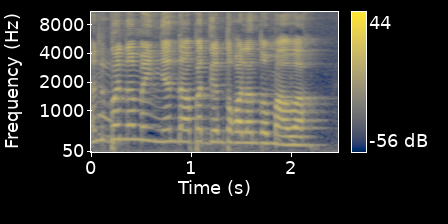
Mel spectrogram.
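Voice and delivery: ordinary talk, nothing marked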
